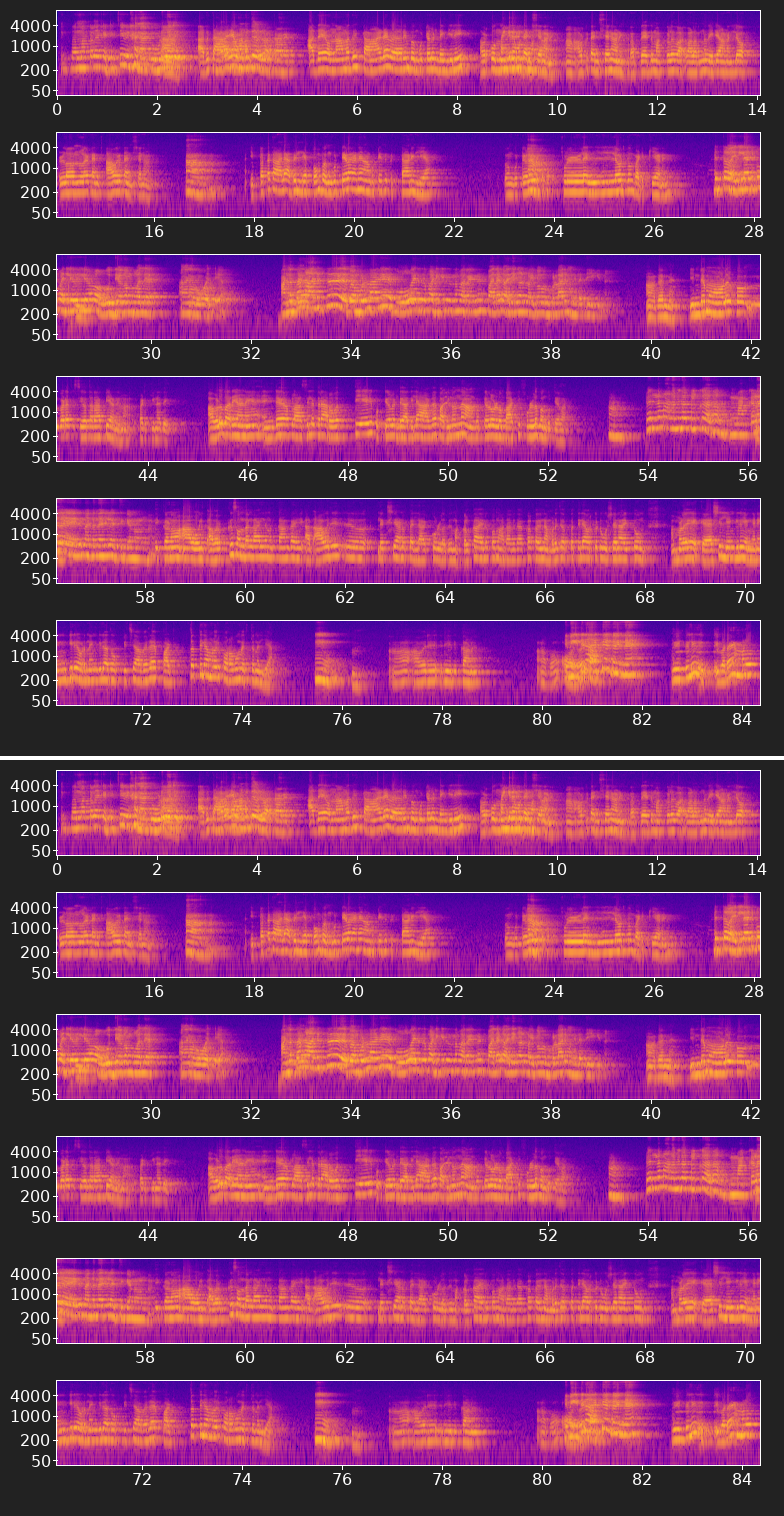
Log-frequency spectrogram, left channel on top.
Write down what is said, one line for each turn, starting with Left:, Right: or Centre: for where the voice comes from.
Right: പെമക്കളെ കെട്ടിച്ചു വിടാനാ കൂടുതലും,
Left: ആഹ് അത് താഴെ
Right: അവരുടെ ബാധ്യത
Left: ഒന്നും
Right: ഒഴിവാക്ക ക്കാൻ
Left: അതെ ഒന്നാമത് താഴെ വേറെം പെൺകുട്ടികള ഇണ്ടെങ്കില് അവർക്ക് ഒന്നും
Right: ഭയങ്കര
Left: കൂടിയ
Right: ബുദ്ധിമുട്ടാ
Left: ടെൻഷനാണ് ആഹ് അവർക്ക് ടെൻഷനണ് റബ്ബെ ത് മക്കള വ വളർന്ന് വരാണല്ലോ ഉള്ള എന്നുള്ള ടെൻ ആ ഒരു ടെൻഷനാണ്
Right: ആഹ്
Left: ഇപ്പത്തെ കാലം അതില്ല ഇപ്പം പെൺകുട്ടി കുട്ടികളനെ ആൺകുട്ടികക്ക് കിട്ടാന്ല്ല പെൺകുട്ടികള്
Right: ആഹ്
Left: ഇപ് ഫുള്ള് എല്ലായിടത്തും പഠിക്കയാണ്
Right: തോ എല്ലാരുംപ്പോ വല്യ വല്യ
Left: ഉം
Right: ഉദ്യോഗം പോലെ അങ്ങനെ
Left: അതെ
Right: പോവല്ല അന്നത്ത
Left: ഇന്റെ
Right: കാല ഇത് പെൺപുള്ളേർ പോകരുത് പഠിക്കരുത് പറയുന്ന പല കാര്യങ്ങളിലോ ഇപ്പൊ പെൺപുള്ളേർ മുന്നില തിക്ക്ന്നെ
Left: അതന്നെ ഇന്റെ മോള് ഇപ്പം ഇവടെ ഫിസിയോതെറാപ്പിയാണെ പഠിക്കണതെ അവള് പറയാണ് എന്റെ ക്ലാസ്സലത്ര അറു ത്തിയേഴ് കുട്ടികളുണ്ട് അതിലാകെ പതിനൊന്ന് ആൺകുട്ടികളോള്ളും ബാക്കി ഫുള് പെൺകുട്ടികളാന്ന്
Right: ആഹ് ഇപ്പ എല്ലാ മാതാപിതാക്കൾക്ക് അതാ മ ക്കളെ
Left: അത്
Right: ഒരു നല്ല നെലേല് എത്തിക്കണോന്ന്
Left: നിക്കണോ ആഹ് ഓലെ അവർക്ക് സ്വന്തം കാലിൽ നിക്കാൻ കഴി ആ ഒരു ഏഹ് ലക്ഷ്യണ് ഇപ്പോ എല്ലാർക്കുള്ളത് മക്കൾക്കായാലും ഇപ്പം മാതാപിതാക്കൾക്കായാലും നമ്മള് ചെറുപ്പത്തിലെ അവർക്ക് ട്യൂഷനായി ട്ടും നമ്മള് ക്യാഷ് ഇല്ലെങ്കിലും എങ്ങനെ ങ്കിലും എവിടുന്നെങ്കിലും അത് ഒപ്പിച്ച് അവരേ പഠിത്തത്തില് നമ്മളൊരു കൊറവും വരുത്തണില്ല
Right: മ്മ്
Left: മ്മ് ആഹ് ആഹ് ഒരു രീതിക്കാണ് അപ്പൊ ഓരോരോ
Right: വീട്ടിൽ
Left: കാ
Right: ആരൊക്കെ ഉണ്ട് പിന്നെ
Left: വീട്ടില് ഇവടെ നമ്മള്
